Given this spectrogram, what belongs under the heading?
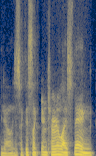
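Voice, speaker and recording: A man with a soft, dark, mellow tone and mid-range pitch speaks. He is conversational and earnest, as in a casual group discussion. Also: fast, breathy edge. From family from the Philippines.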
